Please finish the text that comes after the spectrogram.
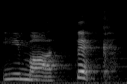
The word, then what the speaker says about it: Emothic: moving forward my name's amathik i'm a gotham youtuber i have really bright green hair i really like the color green but my name is pronounced eema thick emphasis on the thick um i go buy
